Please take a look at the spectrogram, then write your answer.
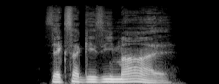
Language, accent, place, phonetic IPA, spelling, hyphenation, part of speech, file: German, Germany, Berlin, [ˌzɛksaɡeziˈmaːl], sexagesimal, se‧xa‧ge‧si‧mal, adjective, De-sexagesimal.ogg
- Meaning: sexagesimal, based on the number sixty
